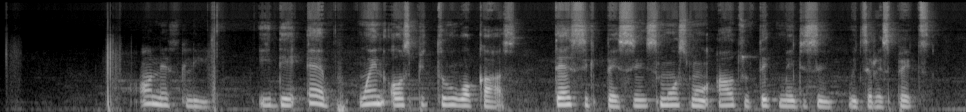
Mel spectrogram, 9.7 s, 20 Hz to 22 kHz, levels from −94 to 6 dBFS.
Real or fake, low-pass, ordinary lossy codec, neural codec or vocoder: real; none; none; none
